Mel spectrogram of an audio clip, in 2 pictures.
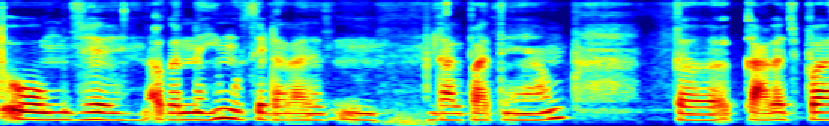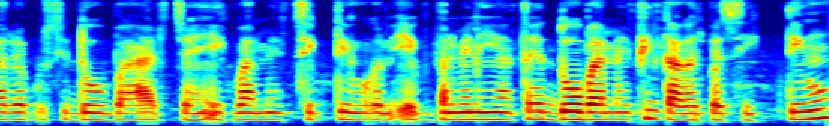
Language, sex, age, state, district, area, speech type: Hindi, female, 18-30, Uttar Pradesh, Ghazipur, rural, spontaneous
